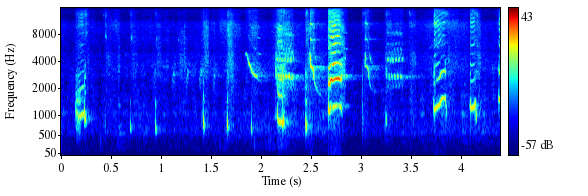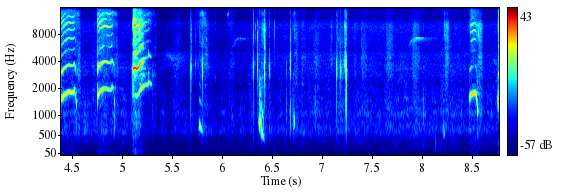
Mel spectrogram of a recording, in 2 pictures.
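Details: Scattered soft puppy squeaks build into a louder cluster of sharp, arching whines midway, then thin out into sporadic short whimpers against a low steady hum.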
